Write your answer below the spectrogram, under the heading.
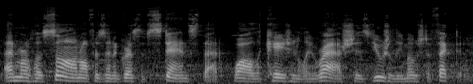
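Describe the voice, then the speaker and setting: Sci-fi drama aide, male actor: analytical, formal man, slightly high and gravelly, exact diction. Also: fairly even intonation, bright, forceful tone. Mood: calm, analytical. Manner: measured, formal, exact wording. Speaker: adviser to the clan leader. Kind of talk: science fiction audio drama.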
